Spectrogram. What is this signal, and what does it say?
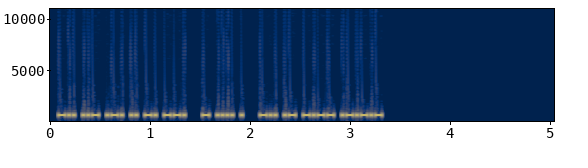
Morse code, heard as a keyed tone, about 50 wpm, 700 Hz. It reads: DURING THE DAY.
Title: Sentences from Top 1000 Words - Review Part 3 - 50wpm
